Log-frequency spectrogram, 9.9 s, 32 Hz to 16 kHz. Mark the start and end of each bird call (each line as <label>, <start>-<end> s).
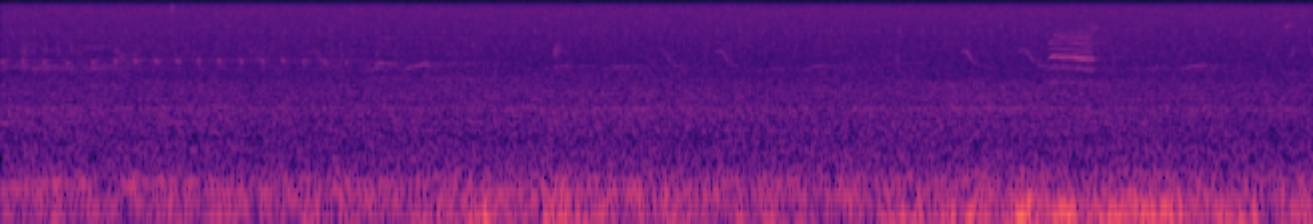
Northern Flicker (Colaptes auratus), 0.0-2.9 s
Blue Jay (Cyanocitta cristata), 2.7-3.4 s
Northern Cardinal (Cardinalis cardinalis), 5.0-8.2 s
Blue Jay (Cyanocitta cristata), 7.7-8.4 s
Tufted Titmouse (Baeolophus bicolor), 8.5-9.3 s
